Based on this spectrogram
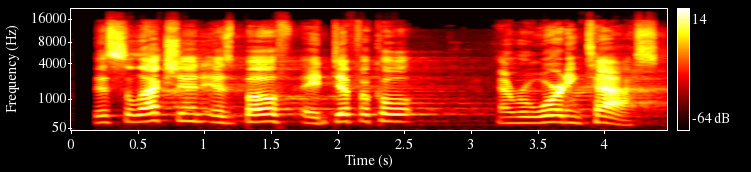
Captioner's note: none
